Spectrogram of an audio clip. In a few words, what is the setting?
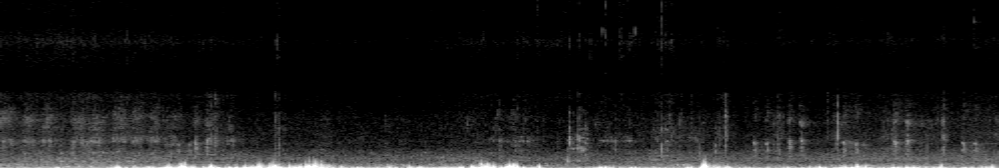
park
